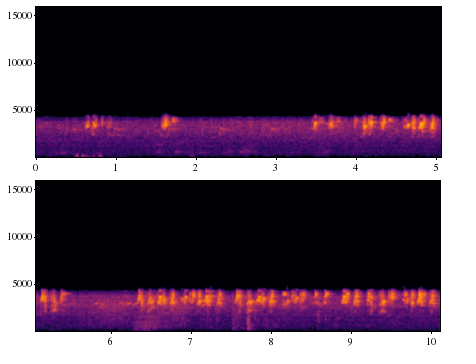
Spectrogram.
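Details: Swallow filmed from a hide at a nature reserve, chattering away: bursts of fast, scratchy high twittering and chirps, intermittent at first then nearly continuous through the second half, with a few low knocks early on.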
